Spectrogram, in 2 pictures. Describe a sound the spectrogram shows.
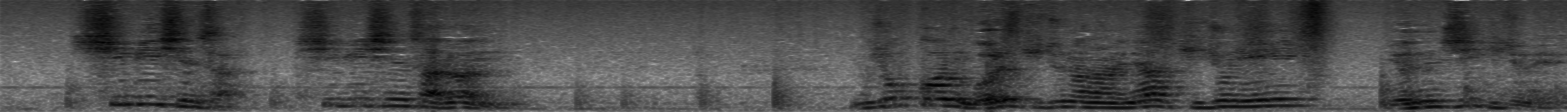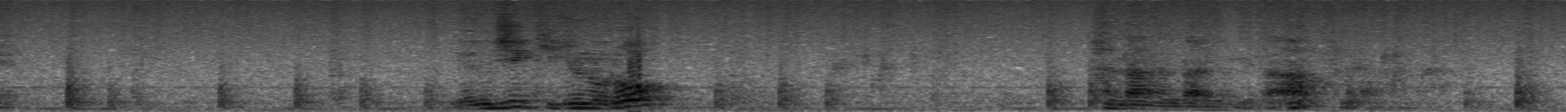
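A middle-aged man speaks calmly and close by, pausing often.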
